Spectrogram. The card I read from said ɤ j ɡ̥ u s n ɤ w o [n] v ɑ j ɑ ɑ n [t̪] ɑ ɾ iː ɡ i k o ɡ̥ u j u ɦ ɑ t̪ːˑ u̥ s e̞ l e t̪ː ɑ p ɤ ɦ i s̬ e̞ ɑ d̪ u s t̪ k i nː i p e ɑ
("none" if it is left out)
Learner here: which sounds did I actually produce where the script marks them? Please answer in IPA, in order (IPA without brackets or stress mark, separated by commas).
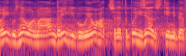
n, d̪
